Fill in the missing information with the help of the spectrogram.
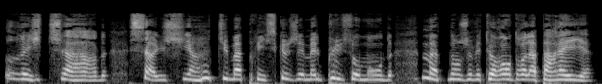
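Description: A man reads a furious young female magician, her voice pitched well above his own and thrown loud. She spits accusations, seething with grief. The recording is dry and close. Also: steady tone, moderate pace, no echo. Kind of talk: audiobook character voice.

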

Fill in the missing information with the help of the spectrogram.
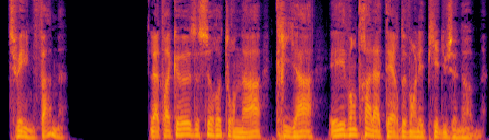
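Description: Husky low guy reading a fantasy audiobook, really lively delivery, dry sound. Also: no room sound. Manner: expressive storytelling. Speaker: narrator. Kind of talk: audiobook narration. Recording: dry close recording.

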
